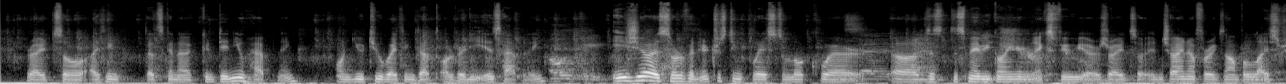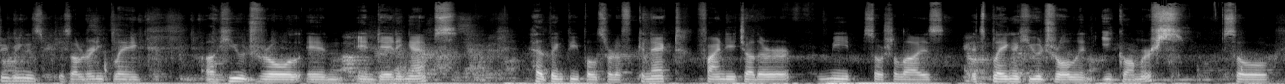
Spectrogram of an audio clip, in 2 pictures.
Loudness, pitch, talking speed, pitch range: -16 LUFS, 120 Hz, 175 wpm, 115-130 Hz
